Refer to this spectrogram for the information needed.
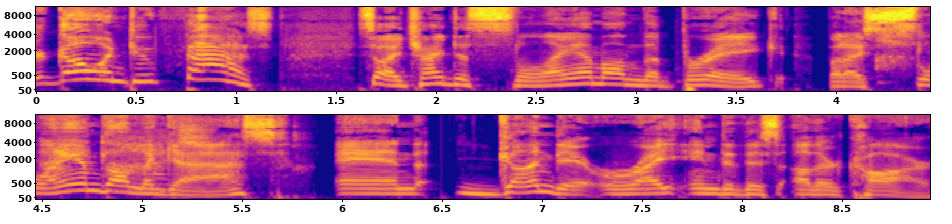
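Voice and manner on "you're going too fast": piercing, shrill, very high, pitched-way-up holler. Retelling being yelled at while parking too fast, retelling a yell. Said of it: "he yells at me like".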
